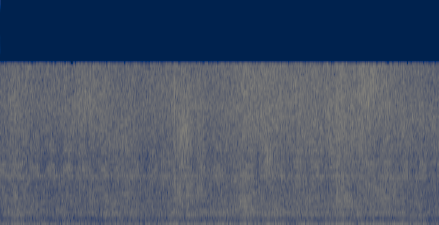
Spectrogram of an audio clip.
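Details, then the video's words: Hive swarm of bees buzzing, a thick low drone of overlapping wingbeats holding two steady tones, slightly wavering as bees shift around, with a constant airy hiss. "bees therapy swarm natural buzzing sound"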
